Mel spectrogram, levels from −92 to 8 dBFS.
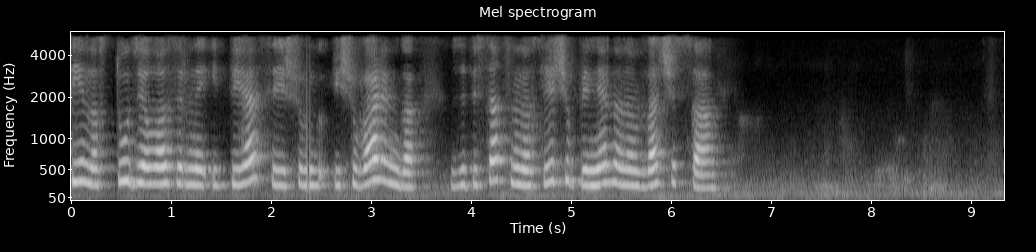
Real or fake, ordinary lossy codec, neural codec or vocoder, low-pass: fake; AAC, 24 kbps; codec, 24 kHz, 0.9 kbps, WavTokenizer, large speech release; 5.4 kHz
